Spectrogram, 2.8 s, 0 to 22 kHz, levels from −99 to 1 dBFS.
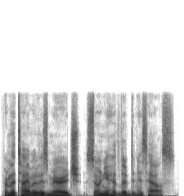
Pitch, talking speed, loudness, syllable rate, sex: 105 Hz, 260 wpm, -18 LUFS, 6.6 syllables/s, male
